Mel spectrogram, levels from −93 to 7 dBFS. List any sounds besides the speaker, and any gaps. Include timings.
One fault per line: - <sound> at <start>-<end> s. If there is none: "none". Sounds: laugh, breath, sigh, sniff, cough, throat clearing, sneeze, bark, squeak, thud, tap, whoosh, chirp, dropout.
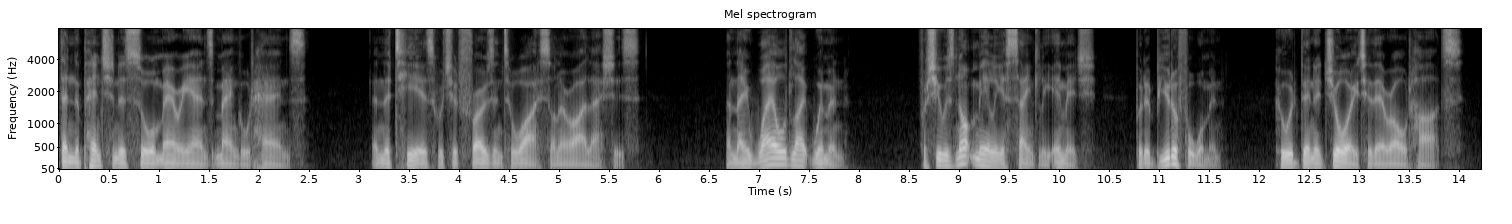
none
